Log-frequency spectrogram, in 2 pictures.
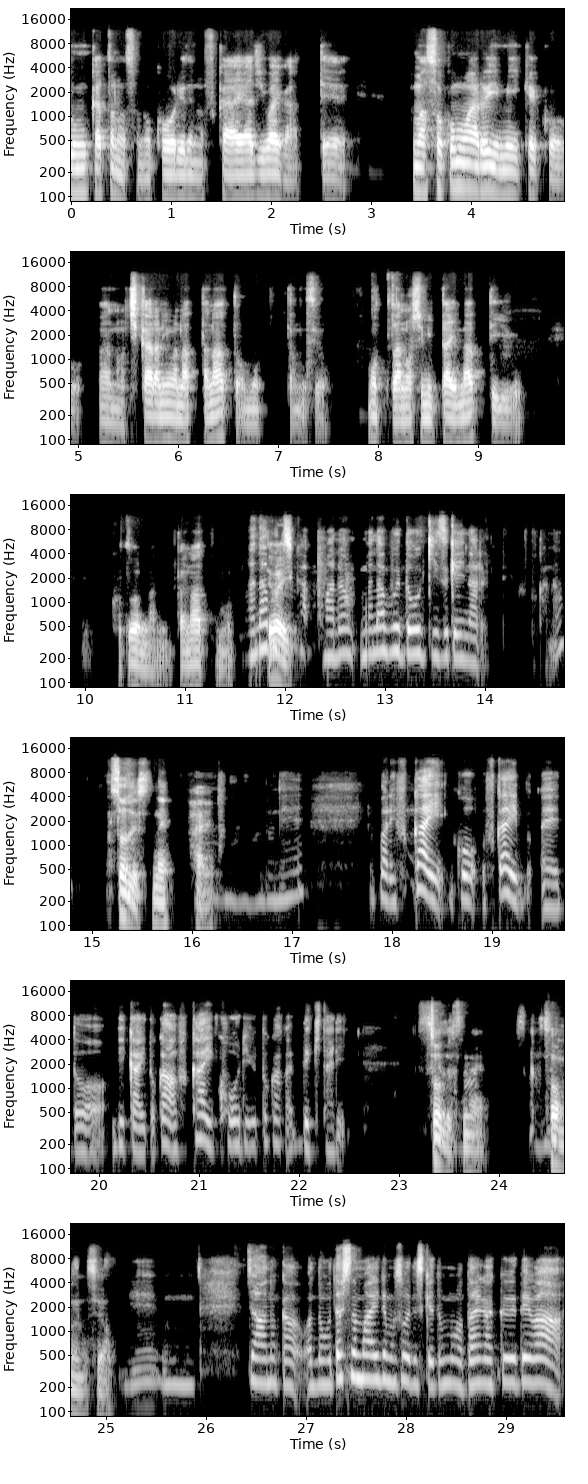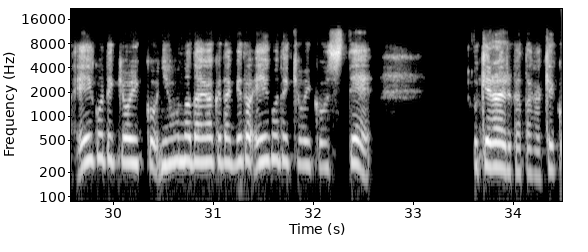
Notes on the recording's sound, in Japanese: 収録場所： オンライン (Zoom)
